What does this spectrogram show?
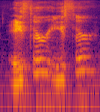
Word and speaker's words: Aether: Aether? I think it's spelled Aether and pronounced Ether.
